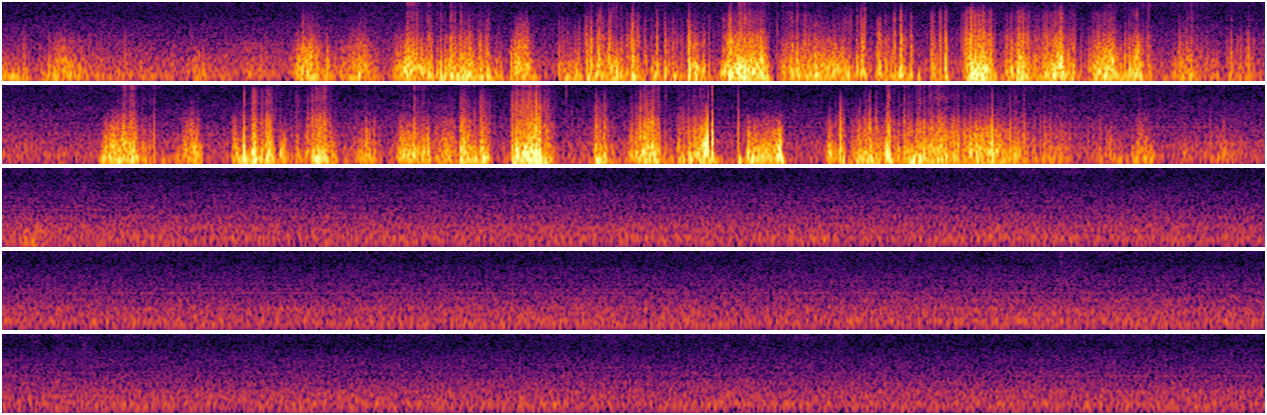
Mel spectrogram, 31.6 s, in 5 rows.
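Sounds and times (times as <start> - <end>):
ear cleaning ASMR on the right side: 0.0 - 12.8.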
